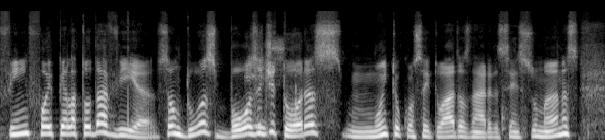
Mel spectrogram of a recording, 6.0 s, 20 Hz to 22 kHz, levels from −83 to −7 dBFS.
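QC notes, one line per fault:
Nothing stood out on listening to the speech in this recording.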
